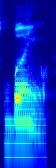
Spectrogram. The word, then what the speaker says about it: Bagno: Mas não é com NH, se escreve com GN, Bagno, né? Na verdade a gente fala Marcos Banho, né?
